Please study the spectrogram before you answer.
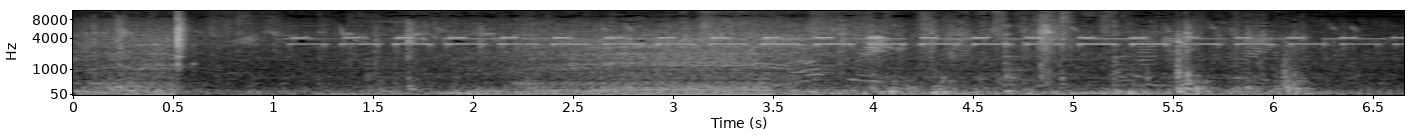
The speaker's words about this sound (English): We slowly edged towards the pontoon. The water was very shallow. The depth alarm was beeping at us impatiently, as if to say, "Time to turn around now."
